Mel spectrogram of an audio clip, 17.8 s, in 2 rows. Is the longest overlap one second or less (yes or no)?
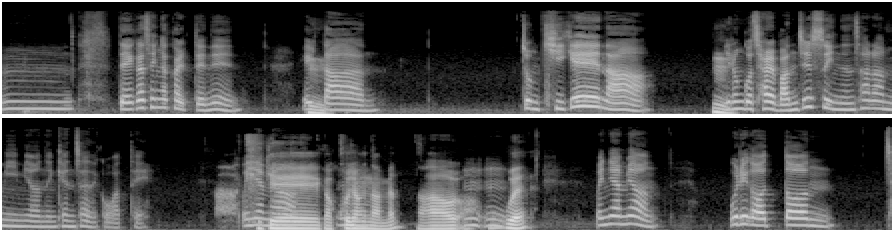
no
